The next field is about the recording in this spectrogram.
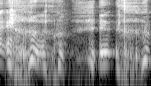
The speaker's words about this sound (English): Why did your laugh turn into a cough?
